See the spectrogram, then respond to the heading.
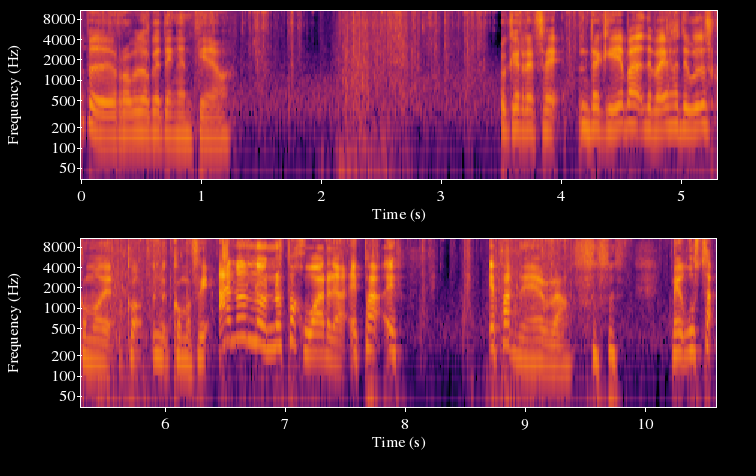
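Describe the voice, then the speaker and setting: Give me a young woman, chattering through a game stream and breaking into excited squeals. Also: fairly low pitch, a little hiss or hum. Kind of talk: casual gameplay commentary.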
